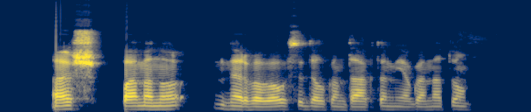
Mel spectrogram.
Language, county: Lithuanian, Vilnius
